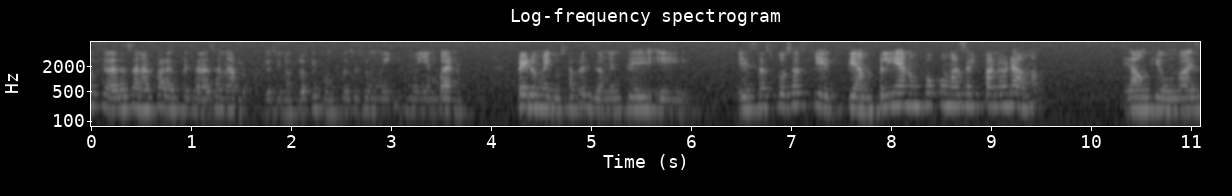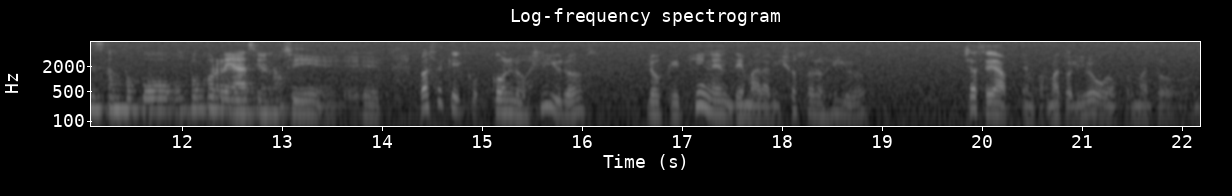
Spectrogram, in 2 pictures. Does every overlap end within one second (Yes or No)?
Yes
